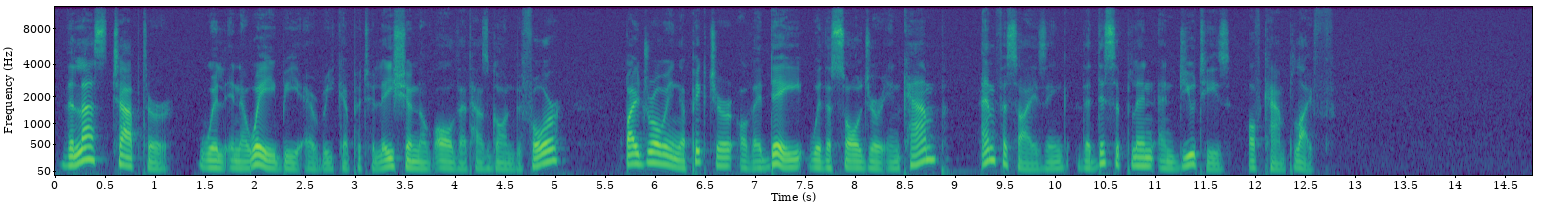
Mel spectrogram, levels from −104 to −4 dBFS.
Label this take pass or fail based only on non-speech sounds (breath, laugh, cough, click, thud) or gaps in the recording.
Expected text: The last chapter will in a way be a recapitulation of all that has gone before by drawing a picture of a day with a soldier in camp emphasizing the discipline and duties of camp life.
pass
